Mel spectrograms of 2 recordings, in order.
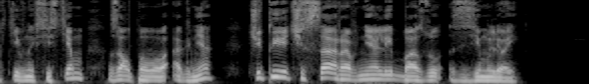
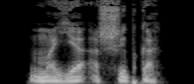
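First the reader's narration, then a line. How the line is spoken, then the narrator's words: Sigh. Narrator (Russian): вздохнул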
